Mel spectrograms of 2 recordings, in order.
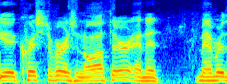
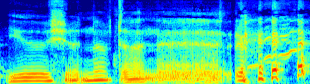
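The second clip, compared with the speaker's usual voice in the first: very slow, hammed-up threat; drawn-out mock menace breaking into laughter; menacing avenger; 3 semitones lower, much slower than usual. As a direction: drag out every word like a movie villain. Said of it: "To just go".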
